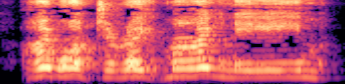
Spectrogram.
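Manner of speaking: high, loud puppy voice; eager puppy wanting a turn; Spot's eager voice. A narrator's reading. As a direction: Spot keen, up high. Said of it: "said Spot".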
